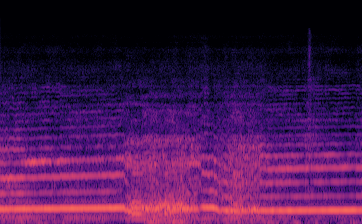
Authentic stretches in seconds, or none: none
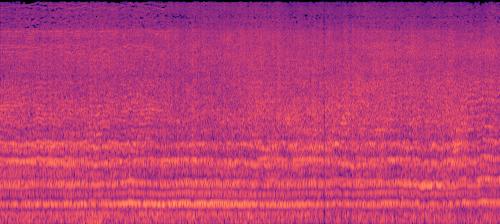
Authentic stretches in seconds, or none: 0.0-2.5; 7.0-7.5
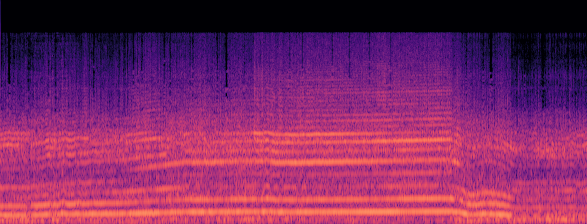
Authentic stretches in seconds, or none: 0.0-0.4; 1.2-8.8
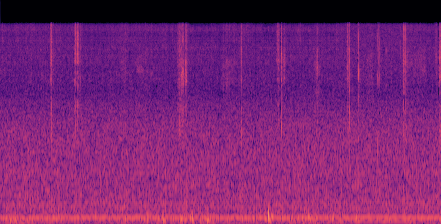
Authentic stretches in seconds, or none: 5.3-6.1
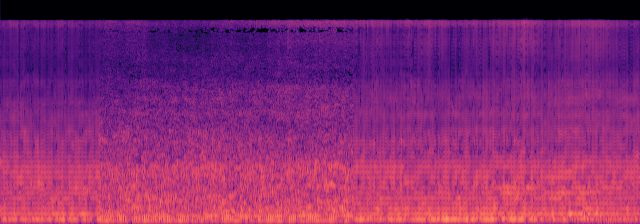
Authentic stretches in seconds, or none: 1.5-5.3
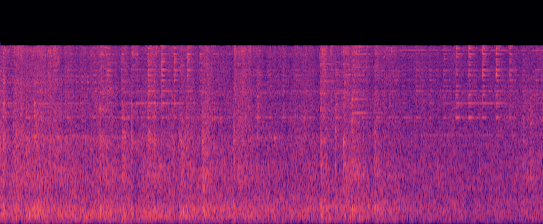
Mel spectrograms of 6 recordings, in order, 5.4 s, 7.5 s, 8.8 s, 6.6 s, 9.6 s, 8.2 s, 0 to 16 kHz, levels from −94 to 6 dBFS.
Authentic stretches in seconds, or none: 0.0-8.2

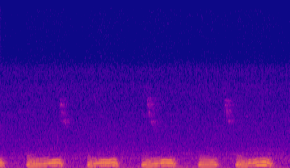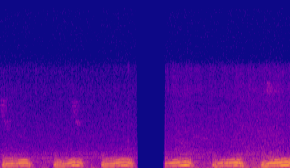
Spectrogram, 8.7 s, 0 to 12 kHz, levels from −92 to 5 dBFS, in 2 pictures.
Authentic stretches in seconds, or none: 0.0-8.7

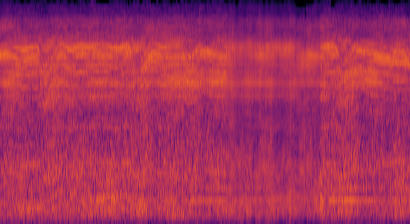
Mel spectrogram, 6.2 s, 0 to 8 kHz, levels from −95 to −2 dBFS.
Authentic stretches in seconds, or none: 0.0-3.4; 4.8-6.2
